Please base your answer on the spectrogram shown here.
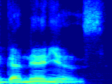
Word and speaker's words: Ghanaians: Oh, someone was trying to give me a pronunciation of Ghanaians. Ghanians. Oh, yeah. Ghanaians. Thank you.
